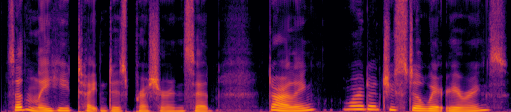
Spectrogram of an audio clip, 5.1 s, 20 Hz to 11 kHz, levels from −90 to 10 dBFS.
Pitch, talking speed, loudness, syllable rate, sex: 210 Hz, 175 wpm, -18 LUFS, 5.2 syllables/s, female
